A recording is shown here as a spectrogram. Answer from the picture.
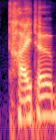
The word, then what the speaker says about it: Taito: And it's pronounced Taito, by the way. – Oh, but, Taito? I didn't know that. I always thought it was Taito.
